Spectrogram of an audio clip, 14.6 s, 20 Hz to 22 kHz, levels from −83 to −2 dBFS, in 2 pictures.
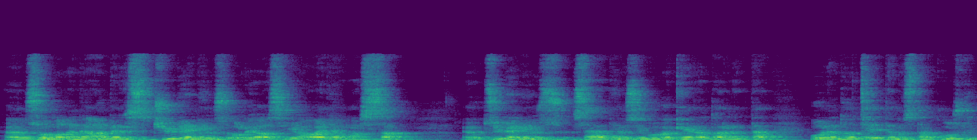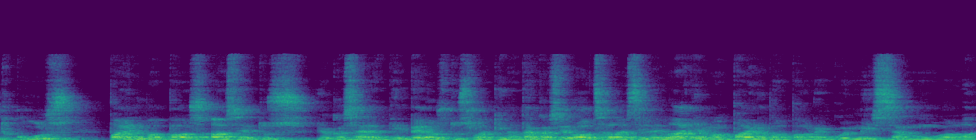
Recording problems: off-mic speech; far
room echo; noticeable; dies away in 0.5 s

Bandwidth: 13.5 kHz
